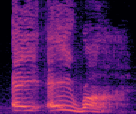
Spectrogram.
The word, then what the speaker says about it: Aaron: I said it like 4 times, so why didn't you say it the first time I said A-A-Ron? Because it's pronounced Aaron?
